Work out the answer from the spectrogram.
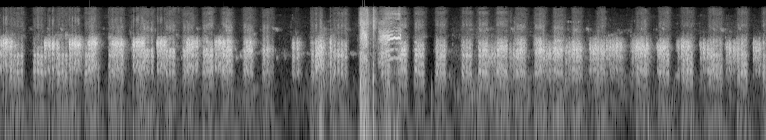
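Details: Streak-eared bulbul played as a lure for bird trapping: dense, harsh, rasping notes repeated rapidly for nearly ten seconds, with a brief broadband crackle in the middle.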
